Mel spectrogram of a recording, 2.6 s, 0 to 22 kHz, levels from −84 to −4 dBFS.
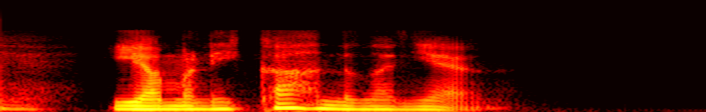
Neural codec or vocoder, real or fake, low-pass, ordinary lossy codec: codec, 16 kHz, about 1 kbps, DyCAST, with the encoder's durations; fake; 7.2 kHz; Opus, 64 kbps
